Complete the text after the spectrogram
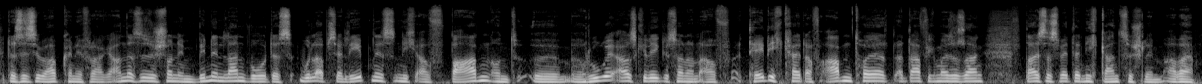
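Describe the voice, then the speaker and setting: A man's voice: medium pitch, fairly quick, warm tone. A middle-aged man from Bavaria with a Bavarian accent, answering interview questions as a tourism association president, hesitant with many fillers and restarts.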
